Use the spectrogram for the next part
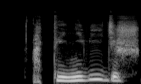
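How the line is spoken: Angry whisper. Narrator (Russian): злобным шепотом откликнулась она

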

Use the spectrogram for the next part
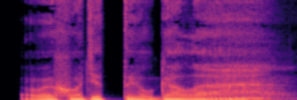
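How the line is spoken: Breathless, in pain. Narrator (Russian): выдохнул я, морщась от боли в многочисленных ранах

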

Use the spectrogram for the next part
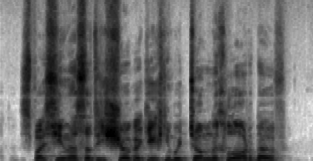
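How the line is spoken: Shout. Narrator (Russian): крикнул один из близнецов Уизли

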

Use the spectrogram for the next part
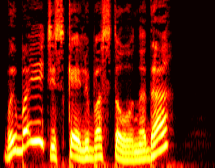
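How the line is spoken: Cheerful question. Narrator (Russian): весело поинтересовался Маклиш

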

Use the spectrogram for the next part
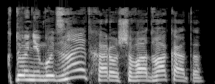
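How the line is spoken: Forced joking tone. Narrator (Russian): Он пытается говорить шутливым тоном, но по лицу видно, что ему не до шуток

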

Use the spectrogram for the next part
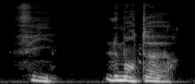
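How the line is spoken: Exclaimed. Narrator (French): s'écria Rigolette

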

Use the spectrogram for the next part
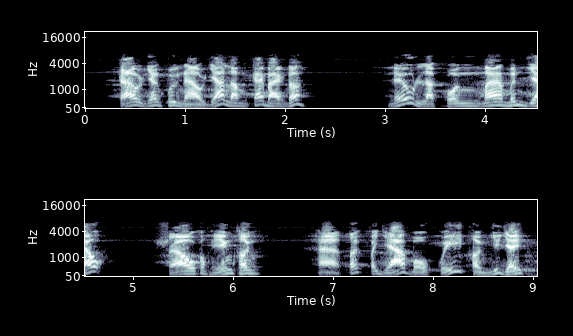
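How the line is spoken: Loud. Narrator (Vietnamese): Trần Hữu Lượng lớn tiếng nói

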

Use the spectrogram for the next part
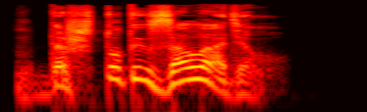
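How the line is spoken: Impatient bark. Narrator (Russian): рявкнул, не желая слушать уговоры

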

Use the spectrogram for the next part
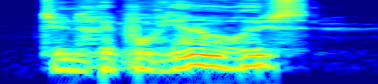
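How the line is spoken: Astonished exclamation. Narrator (French): s'exclama tout étonné l'envoyé de Ramsès

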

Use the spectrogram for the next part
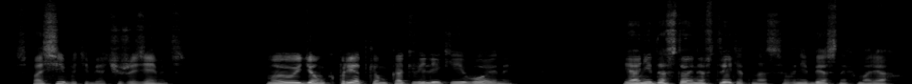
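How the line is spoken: Weary, hopeless voice. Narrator (Russian): Капитан … все померкло, и он устало произнес

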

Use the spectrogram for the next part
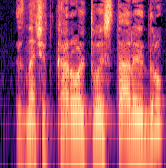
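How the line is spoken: Exclamation. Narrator (Russian): воскликнула Джил

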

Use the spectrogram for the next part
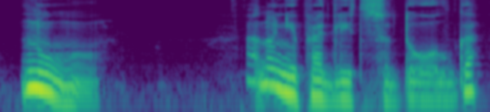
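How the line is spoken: Soft moan. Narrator (Russian): тихо простонал Вильям

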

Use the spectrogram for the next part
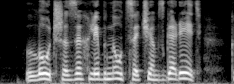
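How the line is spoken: Shouted. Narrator (Russian): крикнул мастер

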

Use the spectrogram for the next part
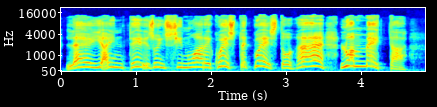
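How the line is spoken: Harsh confrontational shout. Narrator (Italian): gridargli, a muso duro

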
